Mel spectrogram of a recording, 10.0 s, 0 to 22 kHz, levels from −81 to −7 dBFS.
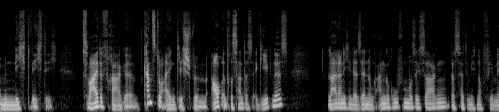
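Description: Speech clip where the level drops abruptly by about 6 dB at 0.93–1.52 s and again from 4.74 s to the end, visible as step-downs in the waveform envelope, likely one channel dropping out.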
